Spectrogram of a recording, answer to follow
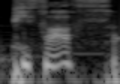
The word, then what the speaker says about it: PFAS: une inquiétude croissante derrière le sigle phase prononcé pifaf à l'anglaise se trouve une famille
